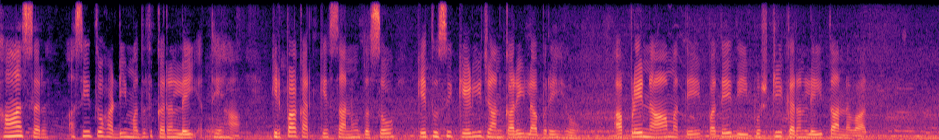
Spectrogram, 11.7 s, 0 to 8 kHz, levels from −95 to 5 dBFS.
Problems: constant background noise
